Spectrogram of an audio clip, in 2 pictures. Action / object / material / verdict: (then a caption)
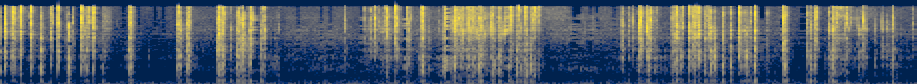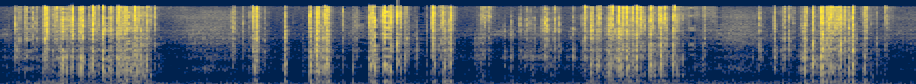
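scrape / plastic paddle hairbrush with bristle pins / plastic / none. Long fingernails strum and tap fast across the bristle pins of a pink plastic paddle hairbrush held upright. Quick bursts of bright, scratchy clicking and rasping come in uneven runs, with short quieter gaps between strokes.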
